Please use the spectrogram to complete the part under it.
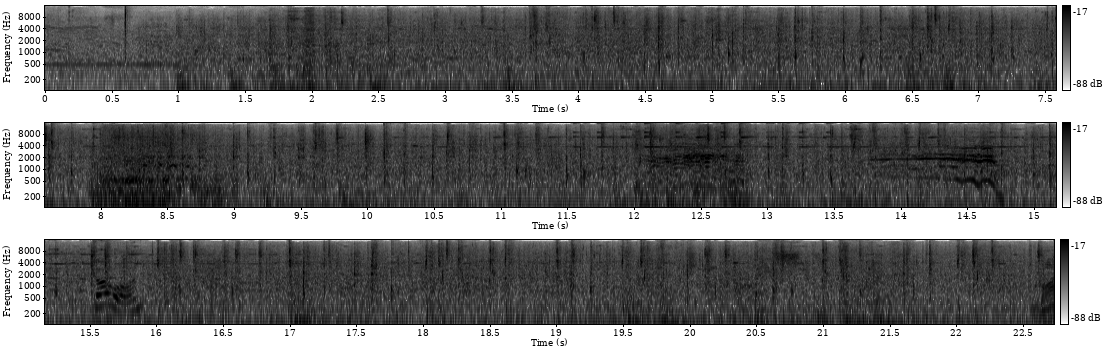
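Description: Horse hooves clop on a stone street.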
